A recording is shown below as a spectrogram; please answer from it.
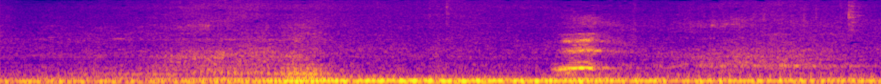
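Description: A motor vehicle's engine running close by, growing louder through the middle and easing off near the end, over a steady low hum.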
